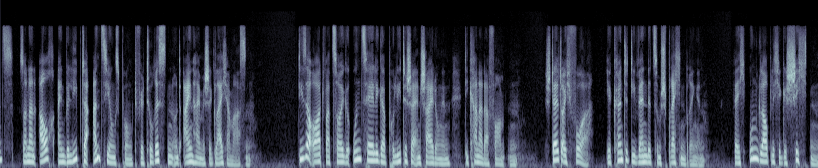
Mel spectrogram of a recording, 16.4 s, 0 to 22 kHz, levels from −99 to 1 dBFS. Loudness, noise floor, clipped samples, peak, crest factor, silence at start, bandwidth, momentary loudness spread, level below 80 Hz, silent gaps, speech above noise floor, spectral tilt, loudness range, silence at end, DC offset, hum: -20 LUFS; -59 dBFS; under 0.1%; -4 dBFS; 16 dB; 0 s; 12 kHz; 12 LU; -46 dBFS; none; 39 dB; -5 dB/octave; 4 LU; 0 s; under 0.1%; none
